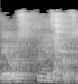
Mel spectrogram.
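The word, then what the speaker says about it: θεόπνευστος: 감동이란 뜻은 뭐냐면은 문으로 데오스 스토스 이렇게 발음을 하는데 그 뜻은 신의 바람을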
